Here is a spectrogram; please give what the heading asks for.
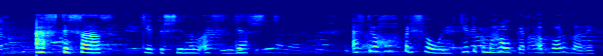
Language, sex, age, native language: Icelandic, female, 18-19, Icelandic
